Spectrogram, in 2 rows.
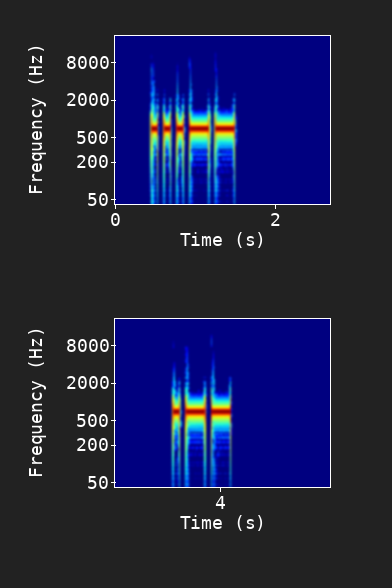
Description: Morse code, heard as a keyed tone, about 15 wpm, spaced as for 4 wpm, 700 Hz. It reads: 3W
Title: USA Call Signs - 6 Characters - 8x Character Spacing - 15wpm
